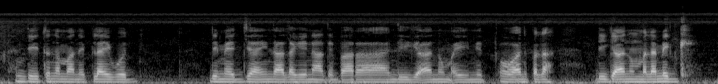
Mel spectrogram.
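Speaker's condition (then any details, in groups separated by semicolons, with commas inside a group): No condition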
